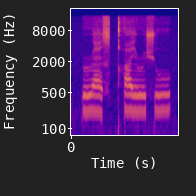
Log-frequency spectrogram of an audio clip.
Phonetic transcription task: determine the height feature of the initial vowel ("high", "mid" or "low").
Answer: low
